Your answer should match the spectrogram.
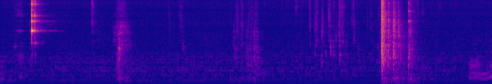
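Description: Kitchen metalware clinking: a sharp metallic clink with a brief ring less than half a second in, a softer knock about a second later, and a louder clatter lasting about half a second near the end.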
